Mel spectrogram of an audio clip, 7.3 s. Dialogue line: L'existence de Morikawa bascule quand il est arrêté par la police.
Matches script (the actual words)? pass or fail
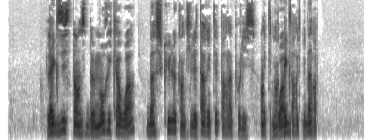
fail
